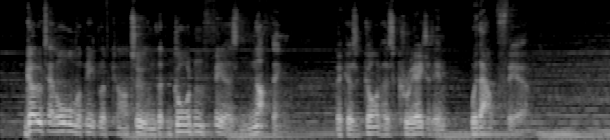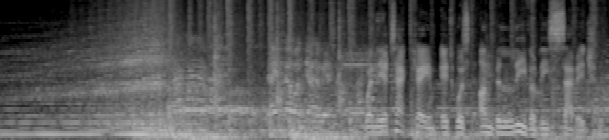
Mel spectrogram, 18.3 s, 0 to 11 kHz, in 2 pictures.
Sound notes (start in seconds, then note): 11.6 people clamouring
